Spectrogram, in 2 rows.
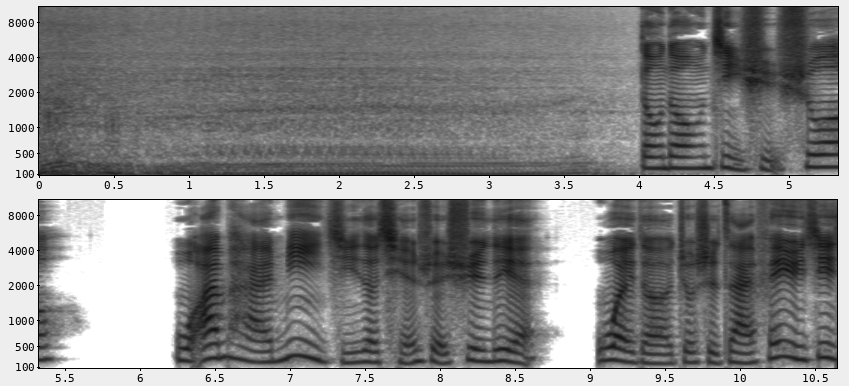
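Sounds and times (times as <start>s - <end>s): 
motorcycle engine starting and idling with mechanical clatter: 0.0s - 4.0s
speech: 4.0s - 5.5s, 6.2s - 10.6s.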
